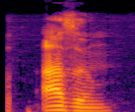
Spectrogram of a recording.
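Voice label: "азым", Komi, male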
